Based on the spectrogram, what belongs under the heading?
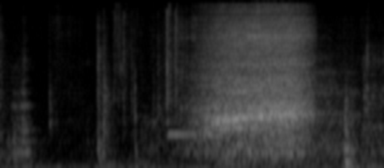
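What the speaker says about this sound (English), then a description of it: "And now, I'm going to dry that with a hairdryer." A hairdryer blows on wet acrylic paint of a mountain landscape, a loud broadband rushing whoosh that swells in for about a second and then cuts off, with faint handling clicks around it.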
